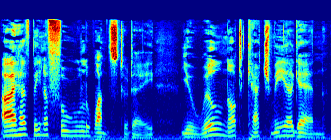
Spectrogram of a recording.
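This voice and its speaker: A man's voice: mid-range voice, lively intonation, slow pace, fairly bright tone, a little hiss or hum. A man voicing a proud, vain male rooster who speaks in a bold, raised voice. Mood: defiant.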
